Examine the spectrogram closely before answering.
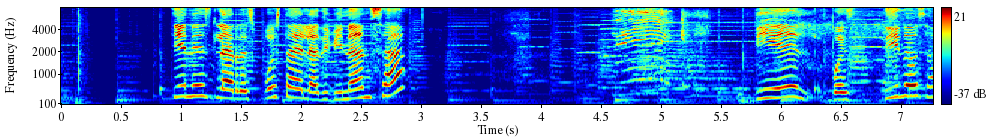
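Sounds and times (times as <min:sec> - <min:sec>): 
speech: 0:01.0 - 0:03.1, 0:05.8 - 0:07.2
sheep bleating: 0:03.7 - 0:06.5.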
